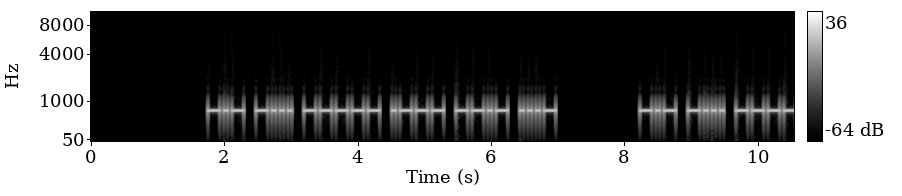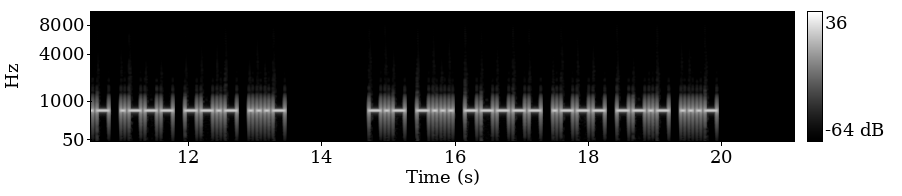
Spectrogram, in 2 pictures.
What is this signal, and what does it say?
Morse code, heard as a keyed tone, about 21 wpm, 700 Hz. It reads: KB0JQV KB0JQV KB0JQV
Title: USA Call Signs - 6 Characters - Repeated 3x - 20wpm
